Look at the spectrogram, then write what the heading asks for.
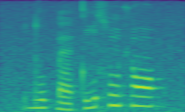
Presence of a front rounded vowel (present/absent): absent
